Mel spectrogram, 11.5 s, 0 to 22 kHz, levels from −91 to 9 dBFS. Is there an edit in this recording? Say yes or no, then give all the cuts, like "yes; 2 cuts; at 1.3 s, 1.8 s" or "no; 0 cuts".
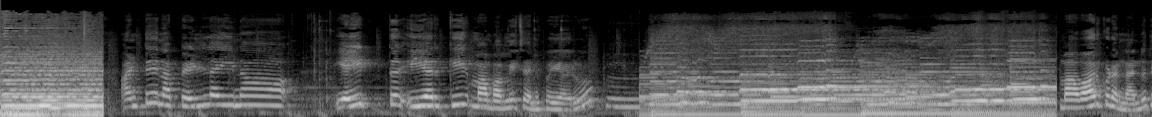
yes; 3 cuts; at 1.0 s, 6.3 s, 10.6 s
